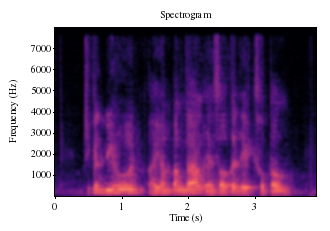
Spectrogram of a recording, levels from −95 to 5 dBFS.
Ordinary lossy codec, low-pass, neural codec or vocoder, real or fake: none; none; codec, 16 kHz, 2 kbps, FreqCodec, smaller model; fake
